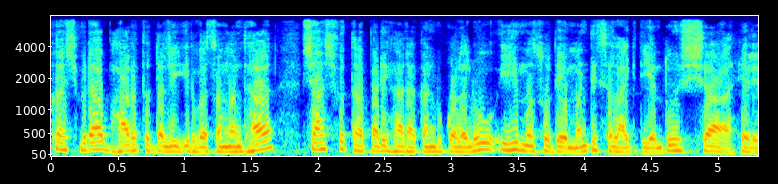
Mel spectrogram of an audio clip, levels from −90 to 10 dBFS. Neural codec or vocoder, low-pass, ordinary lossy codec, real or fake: autoencoder, 48 kHz, 128 numbers a frame, DAC-VAE, trained on Japanese speech; 7.2 kHz; none; fake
